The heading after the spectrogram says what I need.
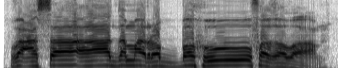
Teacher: لفظ ربہ کی با پر زبر پڑی جائے گی، پیش پڑھنا غلط ہوگا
